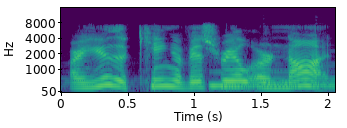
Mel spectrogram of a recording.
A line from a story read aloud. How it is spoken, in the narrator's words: Jezebel asked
